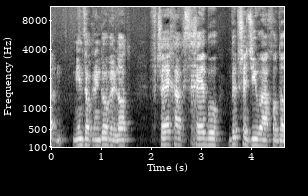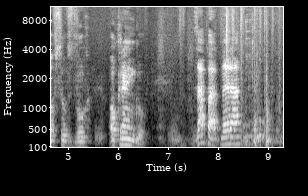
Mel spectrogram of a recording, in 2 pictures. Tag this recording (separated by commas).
Speech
